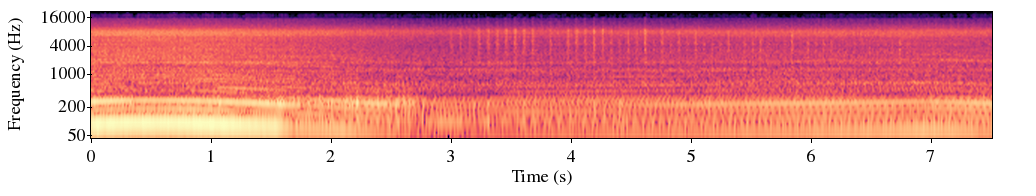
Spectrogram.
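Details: 2002 Hyundai Elantra petrol engine settling from a higher rev to idle with a light, uneven rattle over the hum; owner cannot identify the source or location, and the engine is also burning oil.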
